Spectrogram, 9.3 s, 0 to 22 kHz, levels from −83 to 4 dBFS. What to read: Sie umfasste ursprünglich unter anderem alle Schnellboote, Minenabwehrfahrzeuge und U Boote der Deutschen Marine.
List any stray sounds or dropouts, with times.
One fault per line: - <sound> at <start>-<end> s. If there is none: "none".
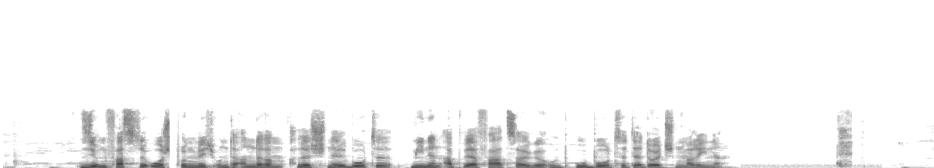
- dropout at 1.7-1.8 s
- cough at 8.4-8.7 s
